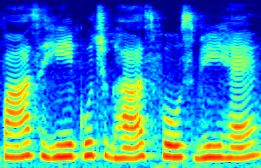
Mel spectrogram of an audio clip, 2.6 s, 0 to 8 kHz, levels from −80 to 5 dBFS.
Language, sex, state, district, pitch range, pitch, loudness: Hindi, female, Punjab, Fazilka, 200-225 Hz, 210 Hz, -12 LUFS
